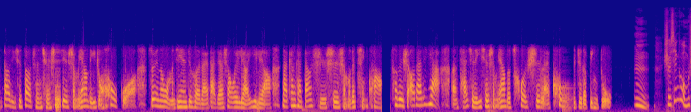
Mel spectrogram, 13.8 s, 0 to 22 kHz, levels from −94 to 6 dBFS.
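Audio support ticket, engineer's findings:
Noisy, smeared dropouts at 1.11–1.20 s, 5.14–5.18 s and 11.24–11.47 s, the last (230 ms) fading toward silence. Lost LE Audio frames: the LC3 decoder concealed gaps by repeating the last spectrum with random signs. Light lossy compression is present.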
